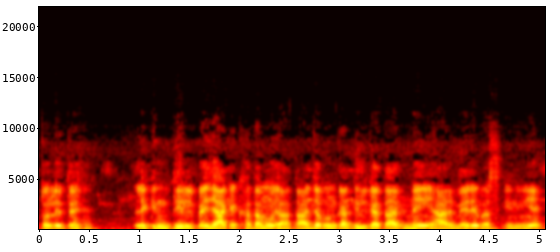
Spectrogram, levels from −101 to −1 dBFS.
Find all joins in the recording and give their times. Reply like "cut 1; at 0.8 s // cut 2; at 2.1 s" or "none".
none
